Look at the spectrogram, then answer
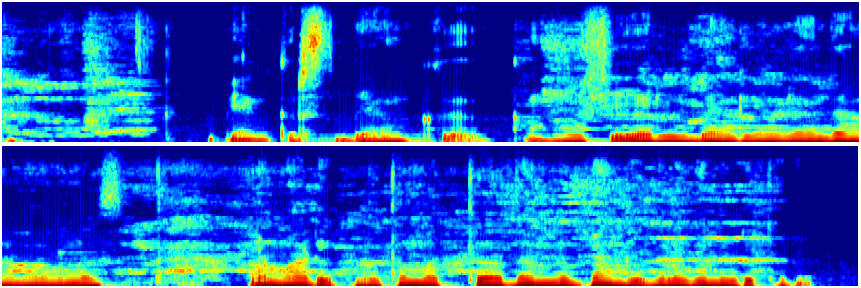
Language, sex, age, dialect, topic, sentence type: Kannada, male, 18-24, Mysore Kannada, banking, statement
